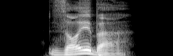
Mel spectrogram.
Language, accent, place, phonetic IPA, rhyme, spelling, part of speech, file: German, Germany, Berlin, [ˈzɔɪ̯bɐ], -ɔɪ̯bɐ, säuber, verb, De-säuber.ogg
- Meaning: inflection of säubern: 1. first-person singular present 2. singular imperative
